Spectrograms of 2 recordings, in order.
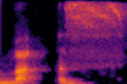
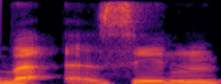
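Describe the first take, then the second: First: The word stops short without the -in ending. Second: The word ends with a full -in ending. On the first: The reader stops at this word. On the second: The reading continues without stopping.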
